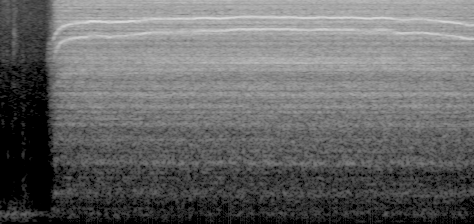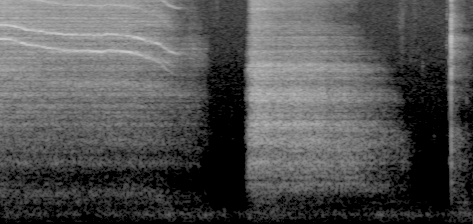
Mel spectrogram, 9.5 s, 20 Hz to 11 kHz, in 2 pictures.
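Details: Long, steady whistling hiss of a slow inhale through The Breather resistive trainer, inhale dial at setting 2, then a shorter unresisted exhale; inspiratory muscle training, diaphragm first, chest second, shoulders still.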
